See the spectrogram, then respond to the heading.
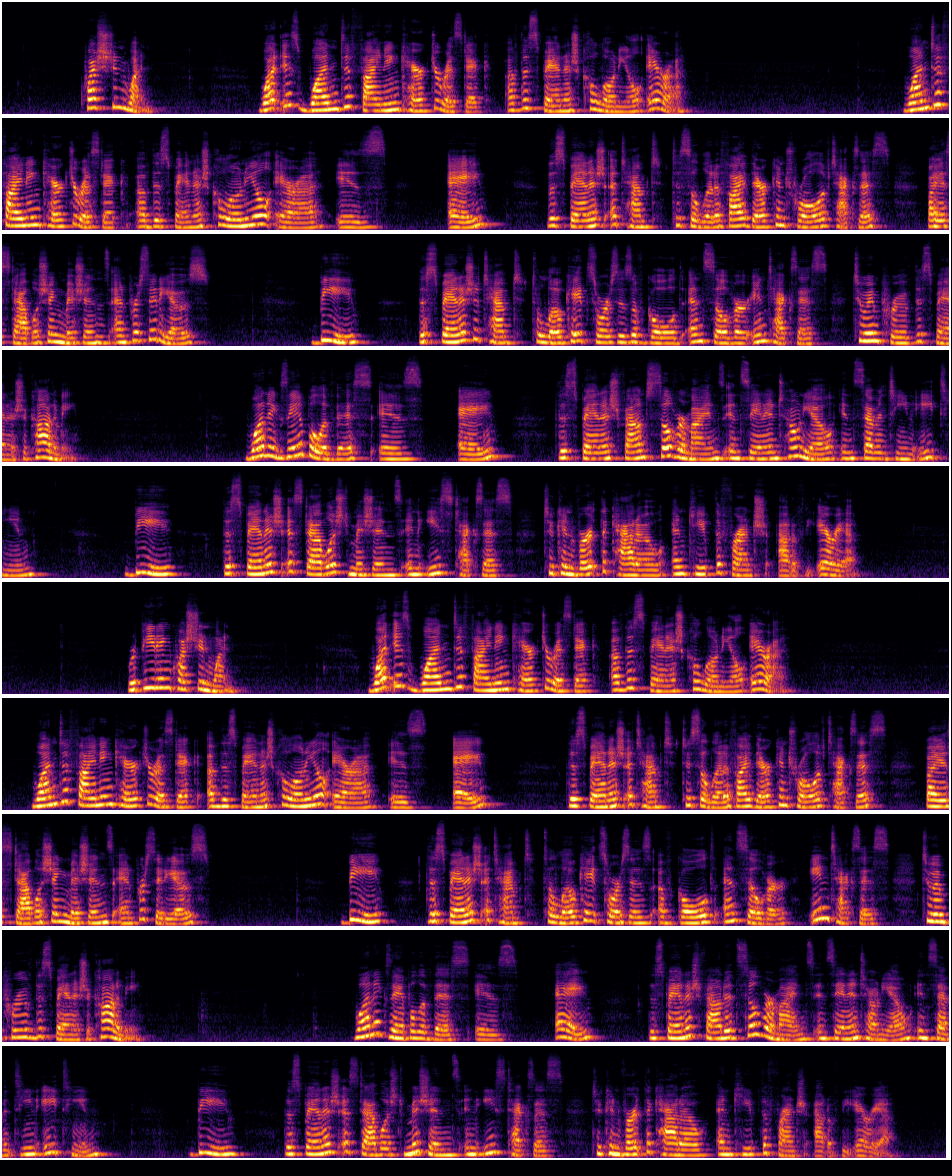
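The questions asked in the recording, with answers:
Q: One defining characteristic of the Spanish colonial era is A. The Spanish attempt to solidify their control of Texas by establishing missions and presidios. B. The Spanish attempt to locate sources of gold and silver in Texas to improve the Spanish economy.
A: A: The Spanish attempt to solidify their control of Texas by establishing missions and presidios.

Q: One example of this is A. The Spanish found silver mines in San Antonio in 1718. B. The Spanish established missions in East Texas to convert the Caddo and keep the French out of the area.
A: B: The Spanish established missions in East Texas to convert the Caddo and keep the French out of the area.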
